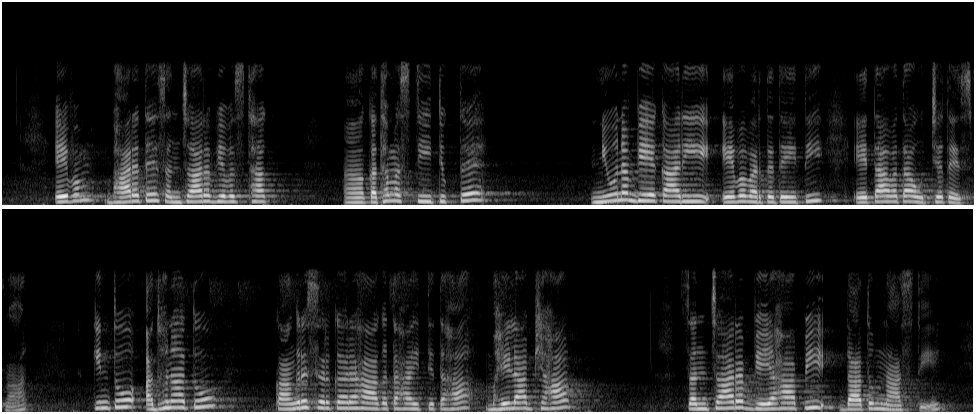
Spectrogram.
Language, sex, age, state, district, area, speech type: Sanskrit, female, 18-30, Karnataka, Bagalkot, urban, spontaneous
